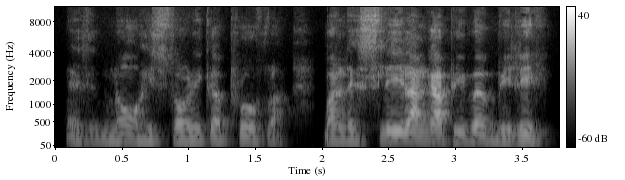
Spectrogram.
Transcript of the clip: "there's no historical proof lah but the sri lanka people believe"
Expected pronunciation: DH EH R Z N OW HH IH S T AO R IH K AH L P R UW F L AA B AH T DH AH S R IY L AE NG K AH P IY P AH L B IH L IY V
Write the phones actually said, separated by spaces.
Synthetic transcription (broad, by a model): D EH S N OW HH IH S T AO R IH K AH L P R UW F L AA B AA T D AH S L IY L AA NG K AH P IY P AH L B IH L IY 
